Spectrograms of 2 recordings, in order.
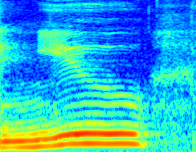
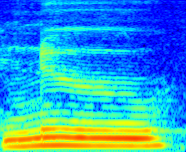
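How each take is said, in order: First: A y sound follows the n. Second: No y sound follows the n. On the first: "British English is going to say new" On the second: "American English will won't have that oo, that y sound"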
